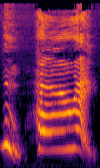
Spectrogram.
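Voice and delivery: high, loud, laughing woo hooray; excited cheer. Acted. Teacher cheering with the kids in the song. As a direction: let the cheer burst out. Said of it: "do all three".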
